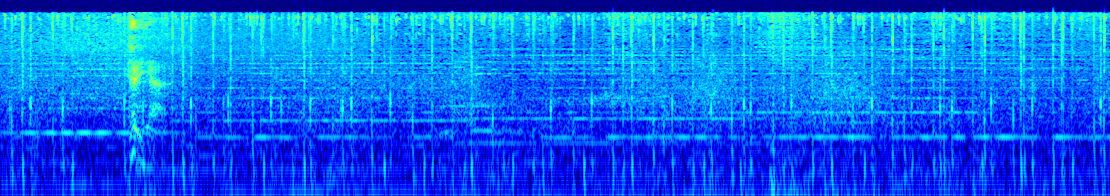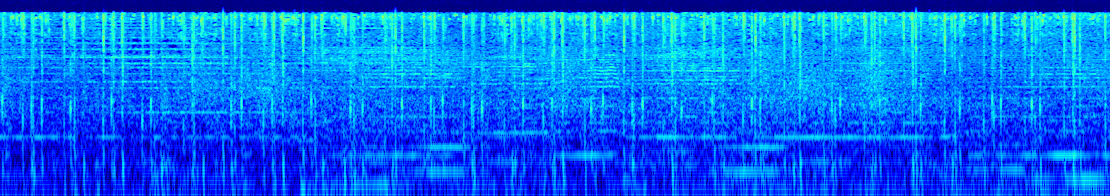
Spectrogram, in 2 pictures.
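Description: Roach the horse galloping in The Witcher III, a continuous rapid clatter of hooves over a game music bed, with someone shouting briefly near the start.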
